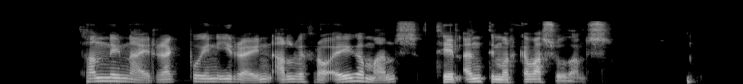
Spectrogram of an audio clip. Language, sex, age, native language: Icelandic, male, 20-29, Icelandic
